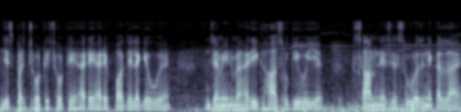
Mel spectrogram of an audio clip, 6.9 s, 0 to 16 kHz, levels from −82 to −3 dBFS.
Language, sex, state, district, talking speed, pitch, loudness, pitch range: Hindi, male, Chandigarh, Chandigarh, 200 wpm, 115 Hz, -19 LUFS, 110-115 Hz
